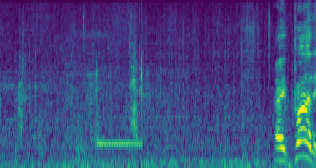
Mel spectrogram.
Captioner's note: phone rings, clicks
